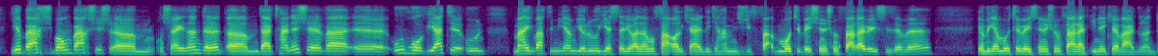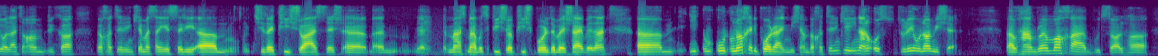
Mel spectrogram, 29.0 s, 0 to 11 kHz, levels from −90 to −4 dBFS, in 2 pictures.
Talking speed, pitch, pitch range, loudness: 150 wpm, 145 Hz, 130-160 Hz, -16 LUFS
